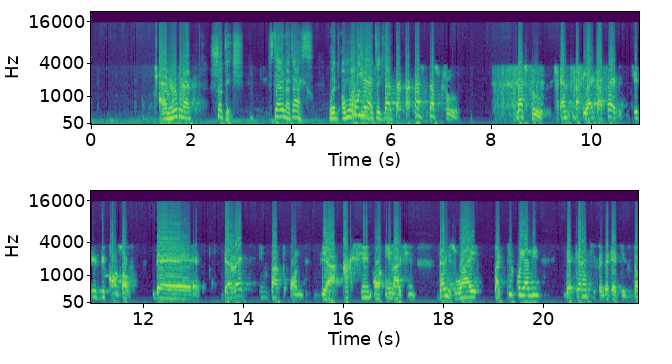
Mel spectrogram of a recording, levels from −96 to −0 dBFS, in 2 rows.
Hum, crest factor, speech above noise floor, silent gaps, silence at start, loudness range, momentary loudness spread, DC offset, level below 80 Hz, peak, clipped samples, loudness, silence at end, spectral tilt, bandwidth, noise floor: none; 16 dB; 36 dB; none; 0 s; 3 LU; 10 LU; under 0.1%; -36 dBFS; -4 dBFS; under 0.1%; -17 LUFS; 0 s; -3.5 dB/octave; 16 kHz; -54 dBFS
